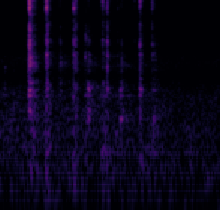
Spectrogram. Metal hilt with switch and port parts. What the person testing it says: if I shake this too hard, these rattle around. These are not very secure.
